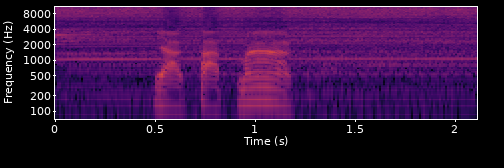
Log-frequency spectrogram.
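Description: OSUKA OCGT407 cordless brush cutter's brushless motor running at full speed with a steady whine, having just spun up.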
